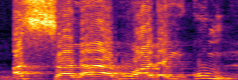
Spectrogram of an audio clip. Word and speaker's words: السلام علیکم: نہیں ہوتا تو حضرت اسی وقت سلام کا تلفظ اس کا درست کراتے ہیں۔ السلام، حضرت پہلے ایسے یاد کراتے تھے، اتنا کہو السلام علیکم، السلام علیکم۔ اب کتنے لوگ السلام علیکم، یہ کون سا لفظ ہے؟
